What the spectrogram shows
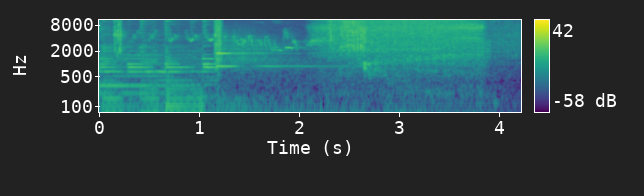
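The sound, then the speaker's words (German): A brief musical chime gives way to water running steadily from a tap for a few seconds, a hissing gush that ends abruptly. “Hier bei uns in Deutschland kann man ganz ohne Probleme das Wasser direkt aus dem Wasserhahn trinken.”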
